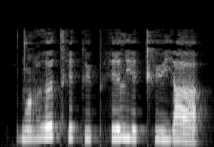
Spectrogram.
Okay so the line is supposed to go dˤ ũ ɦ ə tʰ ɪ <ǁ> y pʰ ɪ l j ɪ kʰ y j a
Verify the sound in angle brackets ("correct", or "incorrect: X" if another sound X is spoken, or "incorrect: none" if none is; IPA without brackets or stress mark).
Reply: incorrect: k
